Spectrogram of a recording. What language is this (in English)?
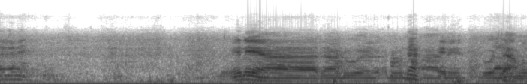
Malay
